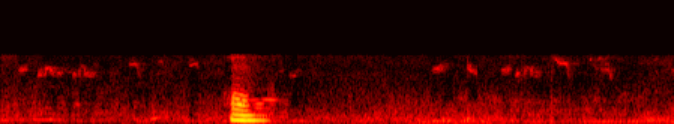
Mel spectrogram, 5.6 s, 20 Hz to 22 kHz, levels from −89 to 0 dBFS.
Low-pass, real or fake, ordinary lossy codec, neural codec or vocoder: 3.6 kHz; real; none; none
